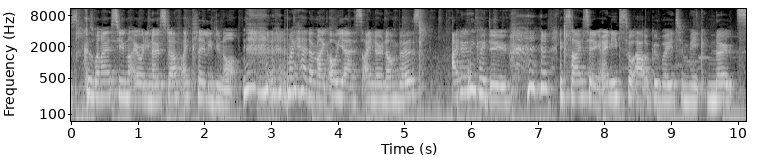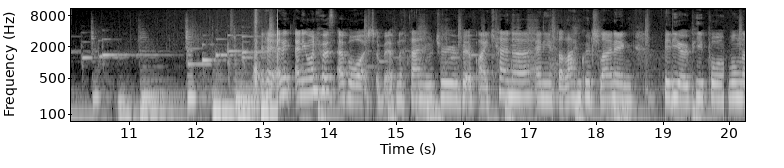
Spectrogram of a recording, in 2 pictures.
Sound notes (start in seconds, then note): 2.6 chuckling; 6.6 chuckling; 10.4 soft music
